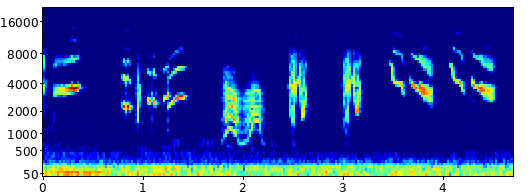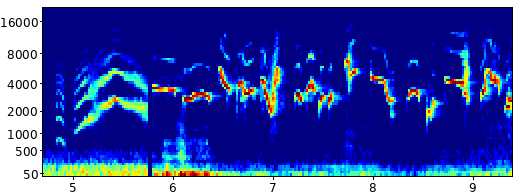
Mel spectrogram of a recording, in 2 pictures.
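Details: Oriental magpie-robin song used as a lure to prompt a silent bird to sing: varied whistled and chirping phrases, sliding notes and rapid trills mostly high-pitched, with a low background hum in the first half, then louder clearer phrases.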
